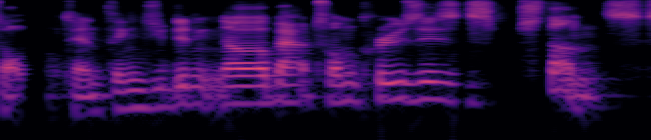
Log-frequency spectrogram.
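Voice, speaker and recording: A man with an English accent talks at a fairly slow pace in a dark, mellow tone. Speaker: marketing industry speaker. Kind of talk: webinar presentation. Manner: hesitant with fillers.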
